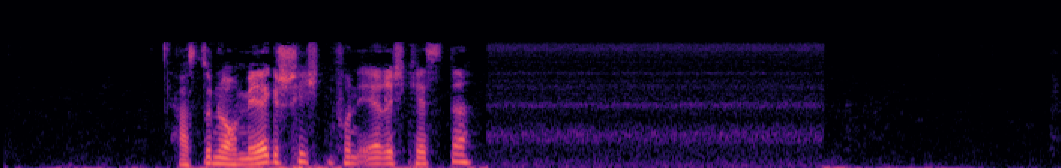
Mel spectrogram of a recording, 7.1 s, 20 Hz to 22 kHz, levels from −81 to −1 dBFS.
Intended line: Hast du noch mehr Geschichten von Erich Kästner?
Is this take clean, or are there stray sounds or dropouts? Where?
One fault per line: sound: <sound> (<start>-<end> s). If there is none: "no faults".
no faults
